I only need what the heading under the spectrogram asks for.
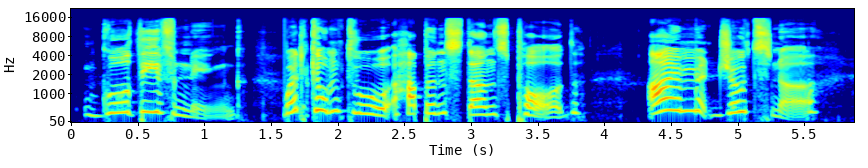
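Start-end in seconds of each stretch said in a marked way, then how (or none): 0.2-3.7 put-on vampire voice. Podcast host opens the show at a co-host's urging, in a mock vampire voice. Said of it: "you do it".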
